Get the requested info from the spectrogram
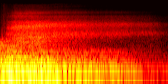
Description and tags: Created entirely in cool edit in response to friendly dragon post using my voice a cat and some processing.
dragon, processed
